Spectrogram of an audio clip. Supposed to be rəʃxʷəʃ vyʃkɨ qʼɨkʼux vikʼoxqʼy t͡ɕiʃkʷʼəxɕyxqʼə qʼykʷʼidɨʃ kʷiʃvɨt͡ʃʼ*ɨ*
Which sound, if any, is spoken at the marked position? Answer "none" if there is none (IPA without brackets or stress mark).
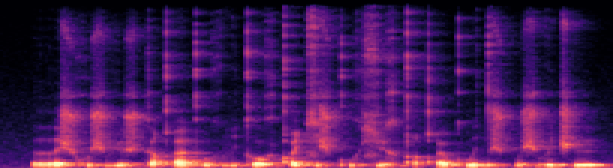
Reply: ɨ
